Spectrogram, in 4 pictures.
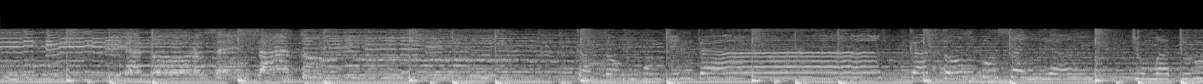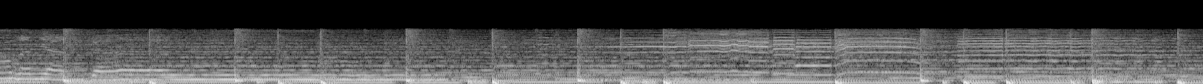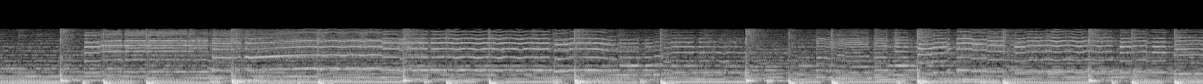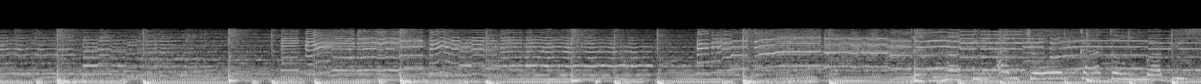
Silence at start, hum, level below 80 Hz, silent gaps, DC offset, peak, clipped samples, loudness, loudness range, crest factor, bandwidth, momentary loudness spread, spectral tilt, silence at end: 0 s; none; -22 dBFS; none; 0.8%; 0 dBFS; under 0.1%; -15 LUFS; 2 LU; 14 dB; 5.4 kHz; 4 LU; -7.5 dB/octave; 0 s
